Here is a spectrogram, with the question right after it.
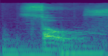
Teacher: You don't have the theta, the TH sound, and hard R.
